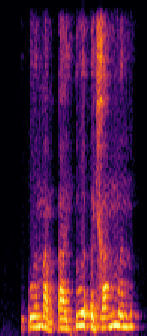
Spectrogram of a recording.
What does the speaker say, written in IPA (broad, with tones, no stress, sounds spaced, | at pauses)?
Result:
ʔ u˨˦ ə̯ m a̰˧˨ m ʔ a˨˩ j ɗ u˧ ə̯ ʔ ə̰˧˨ j ɣ a˨˦ ŋ m ə˧ n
